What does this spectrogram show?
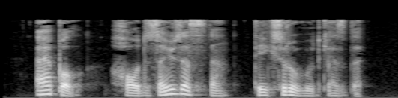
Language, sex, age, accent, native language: Uzbek, male, 25-34, Navoiy, Uzbek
